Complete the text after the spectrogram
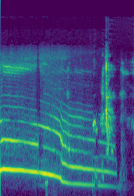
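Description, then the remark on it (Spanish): A single long, wolf-like howl held steady, then sliding downward in pitch before trailing off, loud with rich harmonic overtones. “¡Oh! Escúchame. muy Lobo.”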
